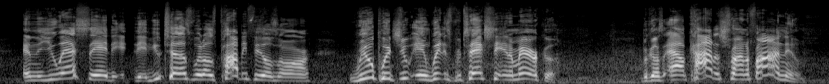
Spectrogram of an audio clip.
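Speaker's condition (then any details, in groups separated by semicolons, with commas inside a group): No condition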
